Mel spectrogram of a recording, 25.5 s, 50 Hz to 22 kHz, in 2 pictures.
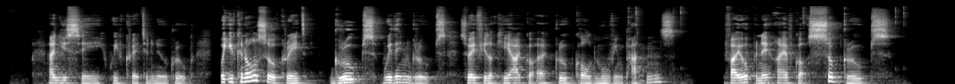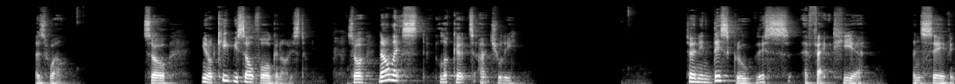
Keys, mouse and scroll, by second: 0.0 click, 8.4 click, 9.0 click, 10.7 click, 11.9 click, 13.0 click, 13.8 click, 21.0 click.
